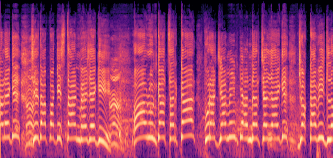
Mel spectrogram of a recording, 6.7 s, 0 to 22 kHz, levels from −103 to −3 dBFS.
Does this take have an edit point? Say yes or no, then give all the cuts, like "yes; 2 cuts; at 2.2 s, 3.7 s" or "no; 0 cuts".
no; 0 cuts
